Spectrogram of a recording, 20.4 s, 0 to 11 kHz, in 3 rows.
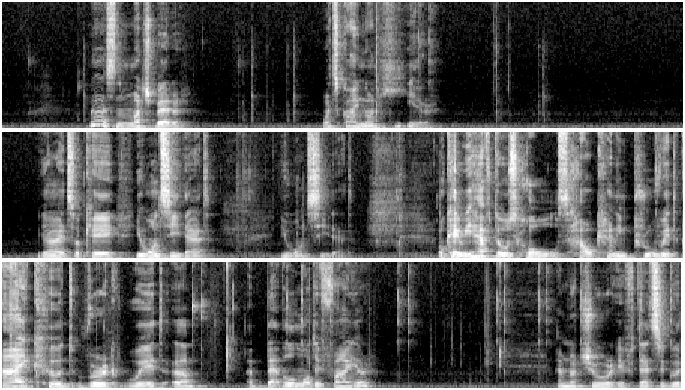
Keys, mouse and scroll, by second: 0.3 middle click, 2.0 middle click, 2.4 middle click, 3.3 Tab, 3.7 right click, 4.9 Tab, 4.9-7.2 middle drag, 9.3-11.5 middle drag, 12.9 right click, 13.2 Tab, 15.0 click, 16.0 right click, 16.3 alt+right click, 17.1 right click, 18.1 shift+right click, 18.5 shift+right click, 18.9 shift+right click, 19.7 shift+right click.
